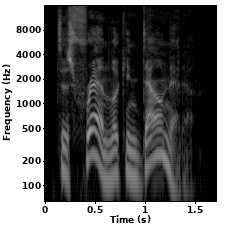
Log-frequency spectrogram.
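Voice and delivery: usual speaking voice

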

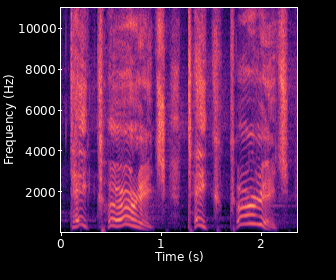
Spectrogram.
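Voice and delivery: the pat line, said high and slow; mock reassuring preacher. Preacher mimicking what preachers always say to the church, mock soothing. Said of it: "we always say".

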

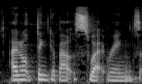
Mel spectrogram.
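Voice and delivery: ordinary delivery

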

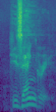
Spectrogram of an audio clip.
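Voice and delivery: ordinary talk

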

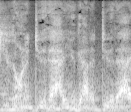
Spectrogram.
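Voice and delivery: whispered, low temptation; hushed tempter in your ear; tempting enemy. Acted. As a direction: egg someone on in a secretive whisper. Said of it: "The enemy's like".

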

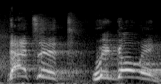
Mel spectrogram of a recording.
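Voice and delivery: high, punchy burst of resolve; high-pitched rallying cry; excited decision. Acted. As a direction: declare it like a fired-up teenager. Teen gang's triumphant decision, acted.

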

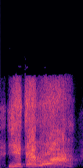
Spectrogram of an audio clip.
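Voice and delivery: high, loud alien voice; possessed voice. Acted. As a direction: shriek it in a voice not your own. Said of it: "une voix qui n'est pas la sienne".

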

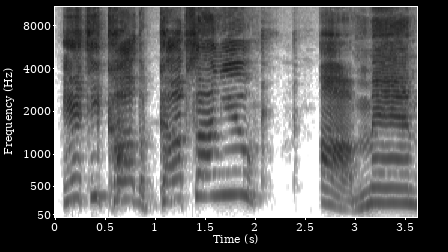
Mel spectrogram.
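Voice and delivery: loud, very high-pitched outraged disbelief; imitated shock, shooting up in pitch; shocked nephew. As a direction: blurt it out high and loud, aghast. Retold nephew's shocked reaction.

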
